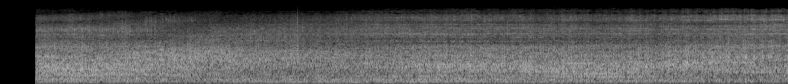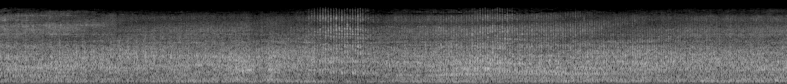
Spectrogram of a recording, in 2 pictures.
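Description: Tractor engines chug and rumble as the tractors drive past one after another.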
